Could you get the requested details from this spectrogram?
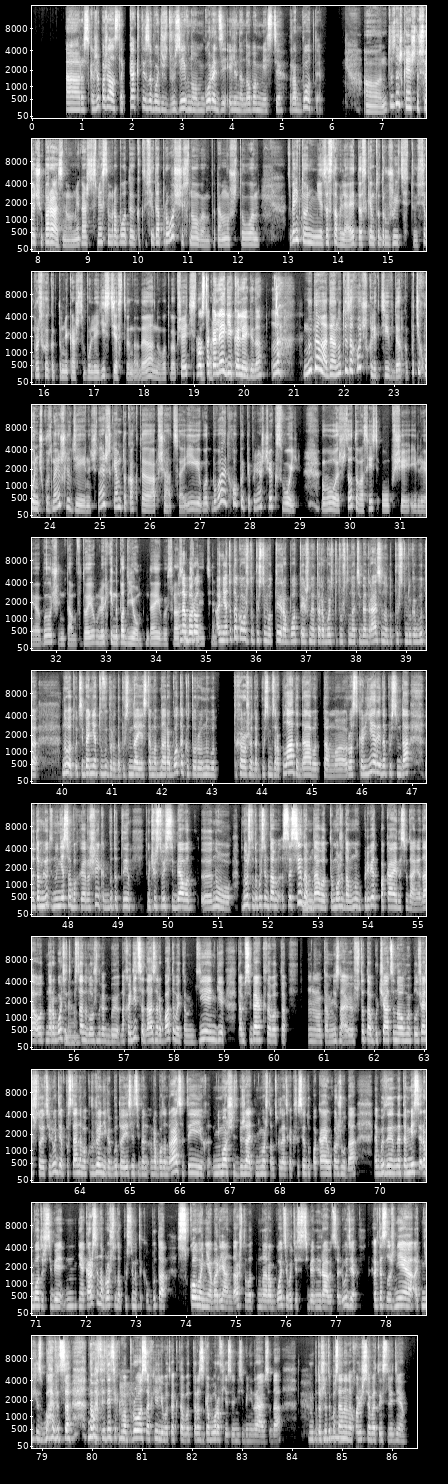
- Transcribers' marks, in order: chuckle; other background noise; laughing while speaking: "избавиться"; chuckle
- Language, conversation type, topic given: Russian, podcast, Как вы заводите друзей в новом городе или на новом месте работы?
